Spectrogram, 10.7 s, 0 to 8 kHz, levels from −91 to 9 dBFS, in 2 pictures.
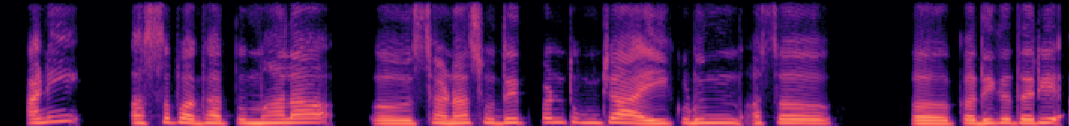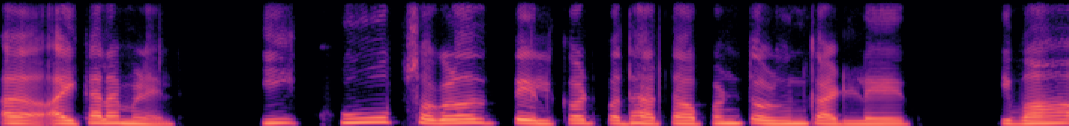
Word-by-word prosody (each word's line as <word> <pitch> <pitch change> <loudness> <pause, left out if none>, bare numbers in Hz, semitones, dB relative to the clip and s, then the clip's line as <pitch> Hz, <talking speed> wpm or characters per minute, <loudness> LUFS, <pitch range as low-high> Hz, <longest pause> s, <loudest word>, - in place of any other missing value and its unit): आणि 310 +9 -1 0.3
असं 235 +4 -1
बघा, 235 -3 +3
तुम्हाला 240 +3 +2 0.3
अ, 210 - -4 0.2
सणासुदीत 240 +2 +1
पण 275 0 -3
तुमच्या 260 0 0
आईकडून 230 +2 +1
असं, 225 0 0 0.4
अ, 210 - +2 0.2
कधी 220 0 +2
क 240 0 0
तरी 235 +2 +3
अ, 215 - +1 0.2
ऐकायला 220 +3 +3
मिळेल, 195 -5 +1 0.5
की 235 +2 -1
खूप 275 +2 0
सगळं 235 0 +3 0.2
तेलकट 215 0 +1
पदार्थ 210 -1 -1
आपण 210 +2 +1
तळून 200 -1 +2
काढलेत 175 -3 0 0.5
किंवा 205 +1 +2
225 Hz, 145 wpm, -20 LUFS, 210-245 Hz, 0.5 s, बघा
